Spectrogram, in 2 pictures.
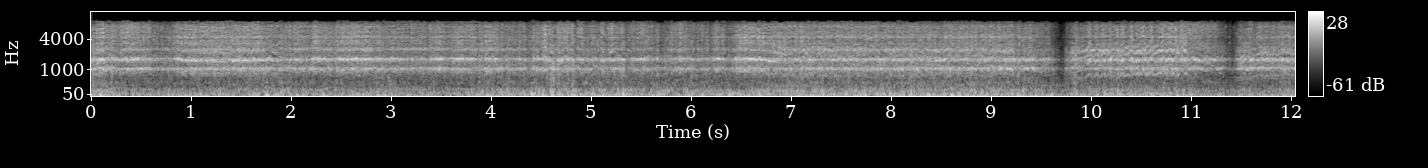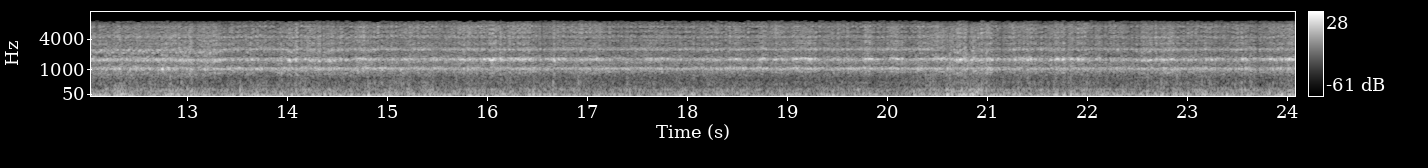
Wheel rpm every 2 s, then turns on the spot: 230, 230, 230, 220, 170, 130, 190, 230, 230, 230, 230, 230.
none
